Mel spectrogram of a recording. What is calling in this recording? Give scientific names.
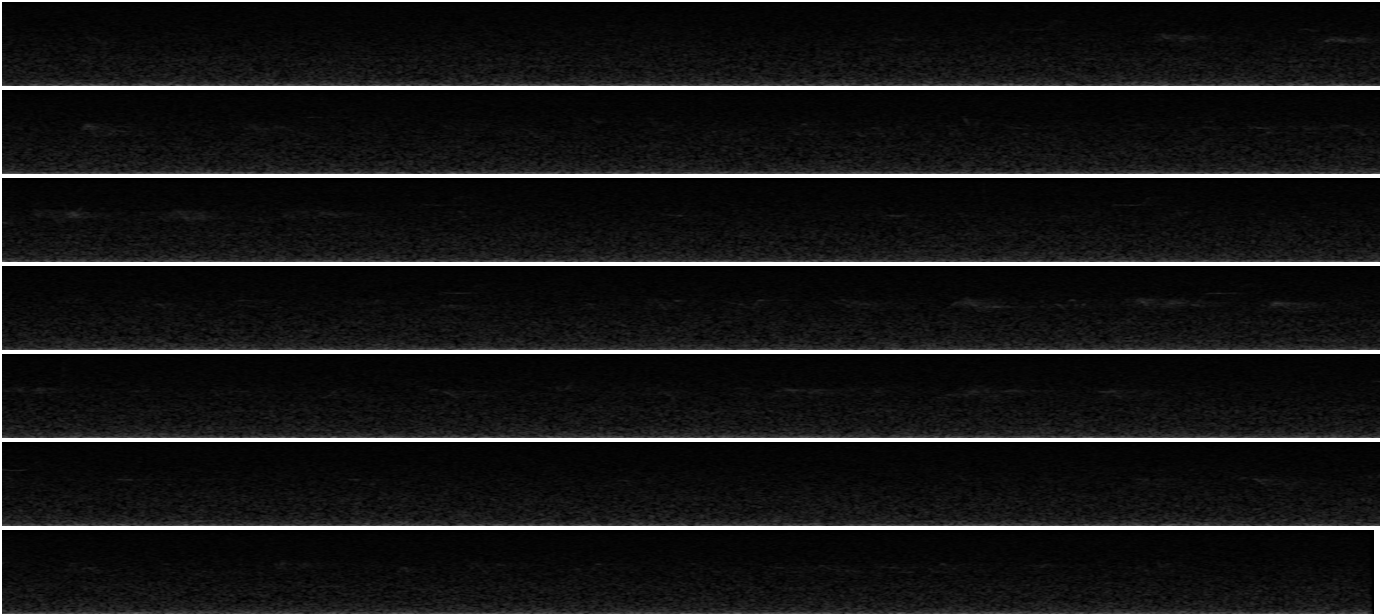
Empidonax difficilis, Piranga ludoviciana, Turdus migratorius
